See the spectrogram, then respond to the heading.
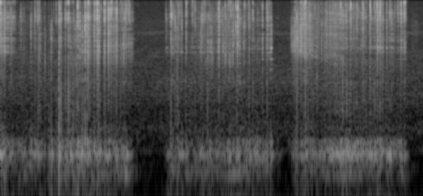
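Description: Long orange acrylic nails scratch and tap the metal mesh grille of a silver USB condenser microphone on a stand, using both hands. Three bursts of dense, crackling, rattly scratching carry a strong low rumble with a steady hum underneath, plus brief bright streaks. Short quieter gaps separate each burst.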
